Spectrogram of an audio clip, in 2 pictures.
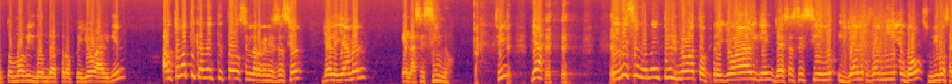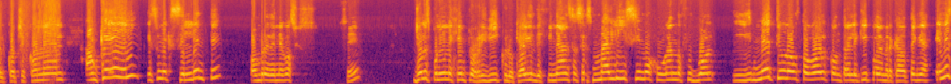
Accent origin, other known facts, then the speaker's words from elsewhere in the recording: Mexico; algo que tenemos que hacer como mexicanos es aprender a conversar con los demás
